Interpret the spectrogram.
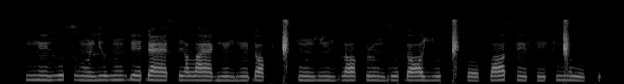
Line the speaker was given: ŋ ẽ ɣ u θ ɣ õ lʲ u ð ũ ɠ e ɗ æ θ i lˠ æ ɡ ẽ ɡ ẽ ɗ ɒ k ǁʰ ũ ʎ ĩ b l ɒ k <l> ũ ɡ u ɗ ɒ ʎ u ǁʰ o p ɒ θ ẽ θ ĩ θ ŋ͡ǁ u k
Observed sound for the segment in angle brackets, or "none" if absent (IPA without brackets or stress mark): ɭ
